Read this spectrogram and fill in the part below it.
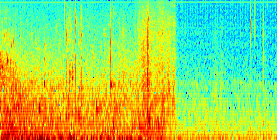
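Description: Sea waves wash against a wooden boat.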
